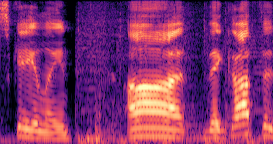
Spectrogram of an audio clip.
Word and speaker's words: Scalene: I wanted to make sure I was pronouncing it right, and apparently it is pronounced Scalene.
